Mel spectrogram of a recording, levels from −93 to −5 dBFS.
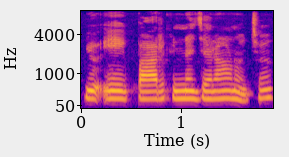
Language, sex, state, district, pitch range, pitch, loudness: Garhwali, female, Uttarakhand, Tehri Garhwal, 195-205 Hz, 200 Hz, -23 LUFS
